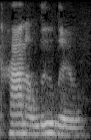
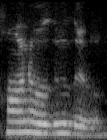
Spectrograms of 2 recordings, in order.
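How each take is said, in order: First: The first syllables sound like 'hana'. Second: The first syllables sound like 'hono'. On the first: The speaker calls it wrong. "I'd say Honolulu. There's no H A N A" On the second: The speaker calls it right. "it's actually Honolulu"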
